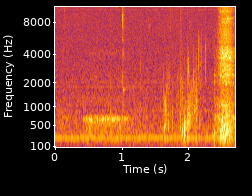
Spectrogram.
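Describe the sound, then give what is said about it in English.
A quiet sip of a cloudy session beer with a creamy foam head: a few soft wet mouth clicks, then a short airy slurp at the end, with no one talking. “Smelling and sipping at the same time enhances the beer experience.”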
